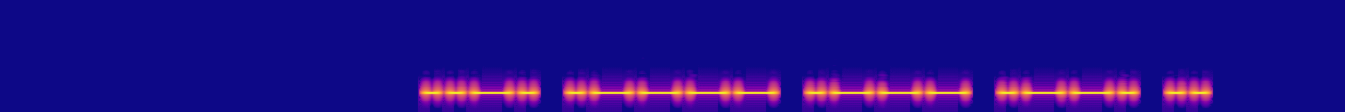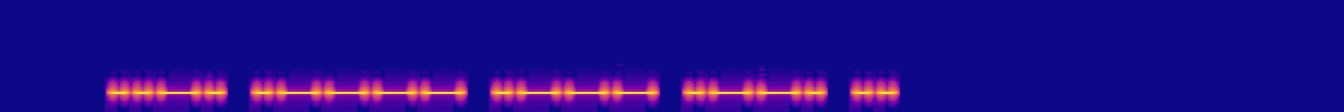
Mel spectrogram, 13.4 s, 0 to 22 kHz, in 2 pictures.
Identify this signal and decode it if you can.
Morse code, heard as a keyed tone, about 21 wpm, 700 Hz. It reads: F1JPI F1JPI
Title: DXCC-100 Call Signs - 5 Characters - Repeated 2x - 20wpm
